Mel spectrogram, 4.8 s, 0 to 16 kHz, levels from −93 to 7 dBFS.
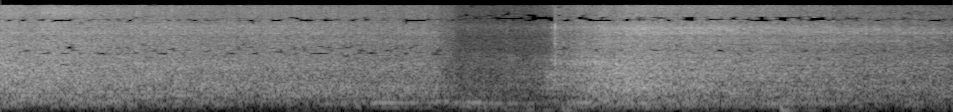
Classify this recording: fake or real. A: real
